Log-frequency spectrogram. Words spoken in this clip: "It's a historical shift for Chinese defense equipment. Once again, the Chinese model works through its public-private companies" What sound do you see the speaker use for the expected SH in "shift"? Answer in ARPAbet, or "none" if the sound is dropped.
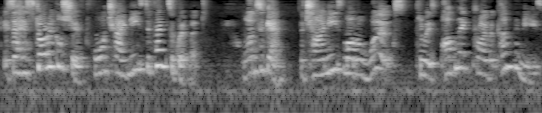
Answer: SH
